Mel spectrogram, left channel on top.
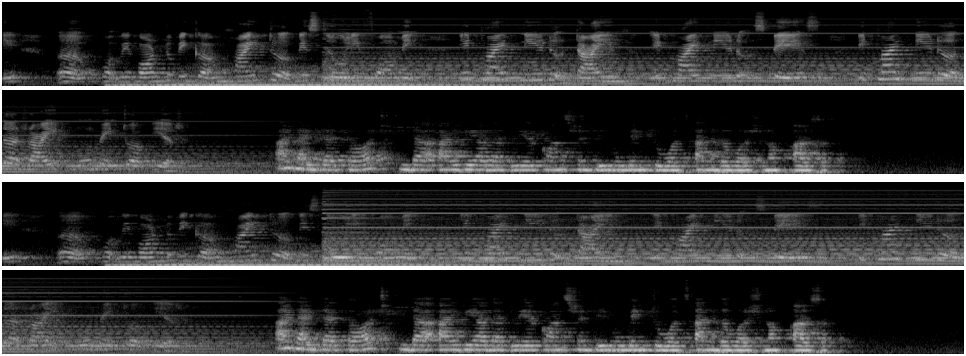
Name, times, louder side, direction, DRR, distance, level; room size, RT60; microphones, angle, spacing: voice 1, 0.0-8.2 8.6-11.4, left 1 dB, 55° left, 2.0 m, -31 dB
sound 1, 1.0-13.0, equal, 85° left, 5.7 m, -34 dB
sound 2, 3.2-12.6, right 3 dB, 75° right, 1.3 m, -34 dB
voice 2, 12.3-17.9, equal, 40° right, 2.5 m, -23 dB
28.5 x 27.0 x 3.7 m
head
